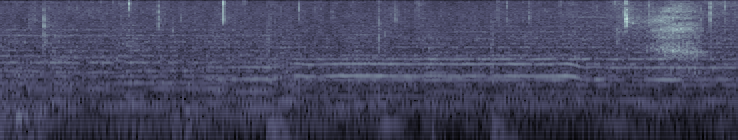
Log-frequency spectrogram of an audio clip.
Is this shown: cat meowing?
no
